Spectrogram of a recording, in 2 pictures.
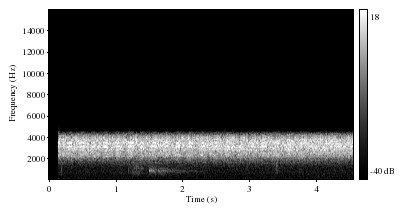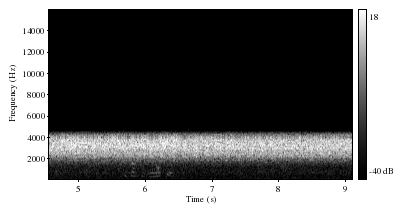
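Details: A bear cicada, recorded on 23 July 2011, gives a loud, unbroken, high-pitched buzzing song that fills the whole recording.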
